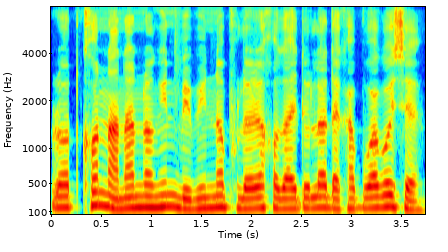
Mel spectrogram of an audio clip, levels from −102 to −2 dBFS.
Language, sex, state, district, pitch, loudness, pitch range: Assamese, male, Assam, Hailakandi, 150 Hz, -14 LUFS, 145-160 Hz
